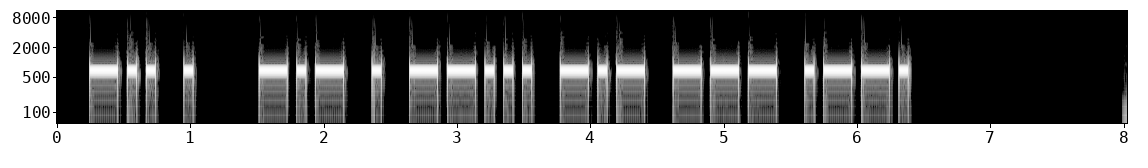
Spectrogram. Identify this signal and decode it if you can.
Morse code, heard as a keyed tone, about 17 wpm, 700 Hz. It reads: DE KE7KOP
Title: USA Callsign DE Callsign - 6 Characters - 17wpm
